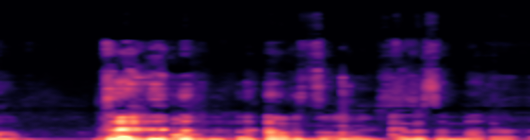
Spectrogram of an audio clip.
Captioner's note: laughing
